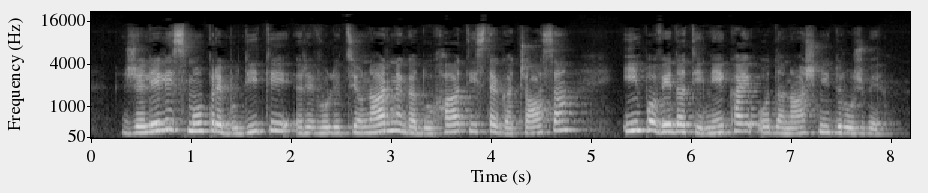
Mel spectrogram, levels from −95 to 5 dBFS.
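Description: Nothing in this speech recording stands out as a technical fault at any point, so there's nothing to flag here.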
